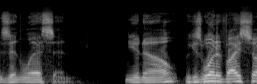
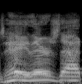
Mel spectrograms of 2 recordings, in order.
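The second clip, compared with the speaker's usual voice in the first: put-on cheery, high, friendly yell; 8 semitones higher than usual. Speaker retells a guy popping his head out the door: retelling a scream. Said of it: "Pops his head out the door and screams".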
